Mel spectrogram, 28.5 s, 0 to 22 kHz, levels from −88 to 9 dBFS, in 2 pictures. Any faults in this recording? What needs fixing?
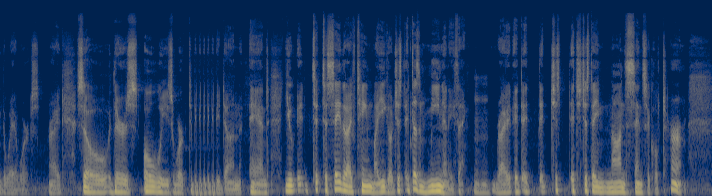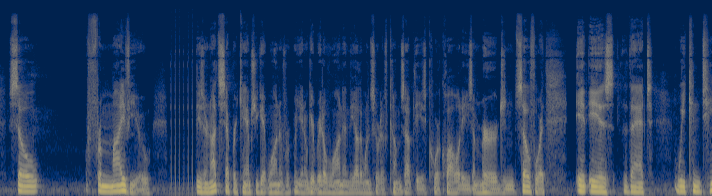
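A system hang loop occurs at 3.93–4.35 s and 17.66–18.18 s. An 85 ms segment repeats five, then six times, giving an 11.7 Hz stutter as the hardware replays a stalled ring buffer, consistent with 4096 samples. Fix the driver or system stall that stops buffer refills.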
